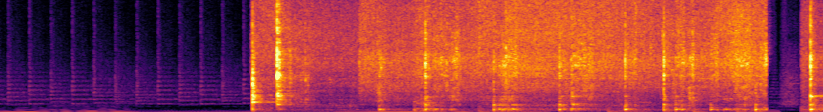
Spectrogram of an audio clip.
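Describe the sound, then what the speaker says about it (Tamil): Mashed moong dal being stirred into Asoka halwa in a pan: a brief musical intro gives way to repeated scraping and stirring strokes with a soft sizzle, close and fairly loud, no talking. "இந்த பருப்பை போட்டுட்டு அப்படியே கைவிடாமல் கிண்டிகிட்டே இருக்கணுங்க."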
